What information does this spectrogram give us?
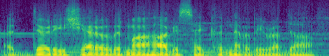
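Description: A man's voice: a bass voice, moderate pace, music in the background. A man playing a world-weary, wry private detective in old-time radio noir. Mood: weary, brooding. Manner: wry, hard-boiled.

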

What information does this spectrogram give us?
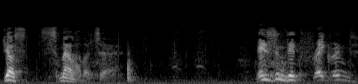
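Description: A man's voice: sits high, very animated, slow, slightly rough, full character voice. An actor playing an over-polite, ingratiating traveling salesman in an old-time radio western. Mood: ingratiating, chirpy. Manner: effusive, ingratiating, flowery politeness. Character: smooth-talking, over-polite traveling soap salesman, secretly outlaw. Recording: dull, noisy vintage radio recording.

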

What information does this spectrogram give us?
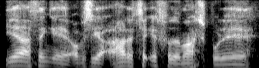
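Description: A man's voice: medium pitch, very fast, a bit bright, no echo. Blunt Geordie man, frank podcast chat. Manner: blunt, frank, coarse-spoken. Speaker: podcast co-host. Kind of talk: casual chat.

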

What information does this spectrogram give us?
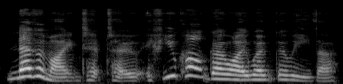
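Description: A woman's voice: mid-range voice, big pitch swings, normal speed, close to an everyday voice. A woman voicing a kindly, anxious male sailor doll in a children's story, earnest and coaxing in manner. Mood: comforting.

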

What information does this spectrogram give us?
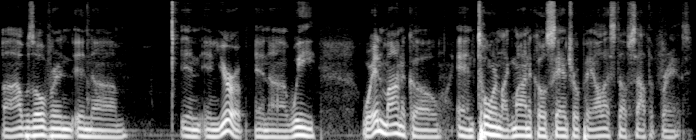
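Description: A man's voice: fairly low pitch, normal speed. A young man hosting a casual chat, telling stories and acting out the people in them with different voices. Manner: animated, acts out quotes in different voices. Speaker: podcast host.

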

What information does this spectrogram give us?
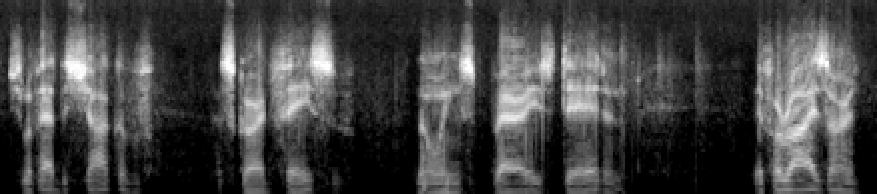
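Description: A man's voice: rumbling low, level tone, a little slow, pushed and bright, exaggerated voice. An actor in an old-time radio soap opera playing a sober, caring American man, thoughtful and hesitant yet resolute about helping his friend. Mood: somber. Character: grave, caring male friend, resolute and self-sacrificing. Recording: noisy vintage radio drama recording.

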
